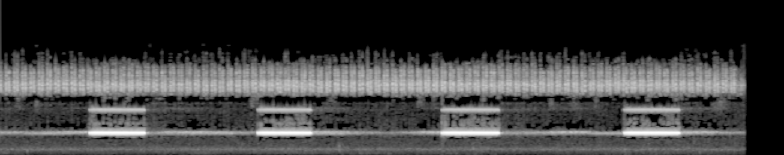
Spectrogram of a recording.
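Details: Night-time summer crickets: four bright half-second chirps spaced nearly two seconds apart, layered over an even, high shimmering drone that cuts off just before the end.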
